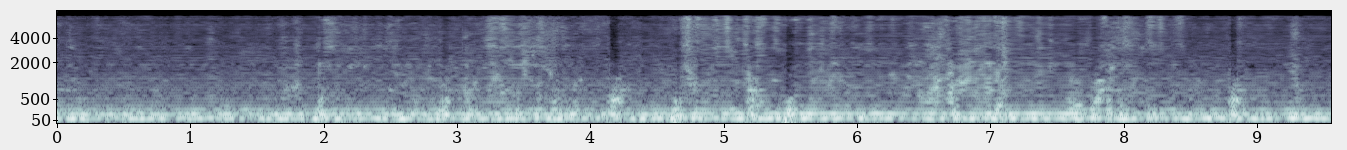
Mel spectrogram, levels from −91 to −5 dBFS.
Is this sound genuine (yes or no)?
no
